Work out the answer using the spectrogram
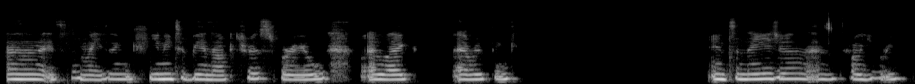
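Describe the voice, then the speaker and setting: A woman praising a reader in casual chat, speaking in halting English. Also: fairly high pitch, flat delivery, warm tone, highs cut off.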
